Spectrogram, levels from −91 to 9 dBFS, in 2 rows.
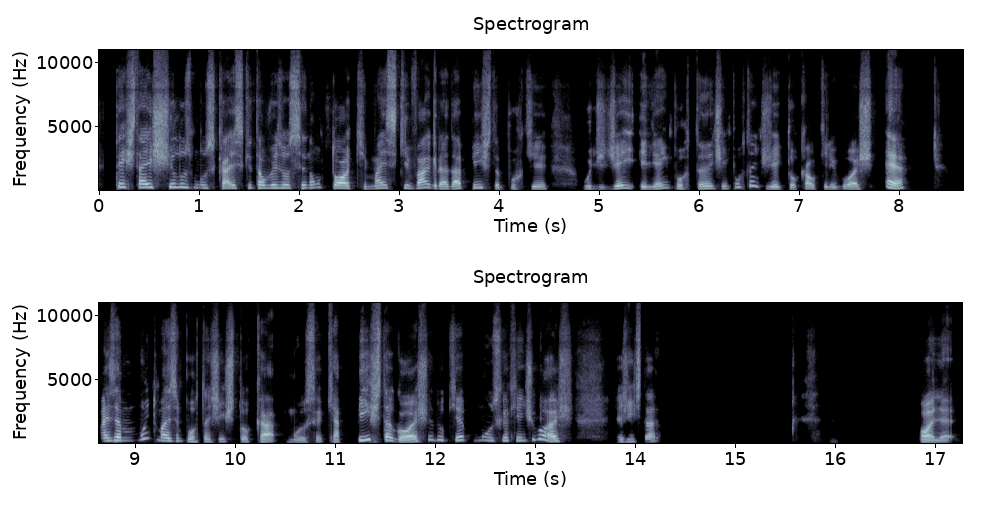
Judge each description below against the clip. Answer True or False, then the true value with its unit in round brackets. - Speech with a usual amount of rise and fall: False (7.0 semitones)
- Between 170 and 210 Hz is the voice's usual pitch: True (205 Hz)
